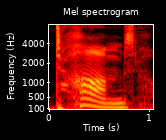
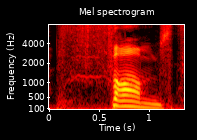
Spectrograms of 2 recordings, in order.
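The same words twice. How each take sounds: First: The word begins with a hard T sound. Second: The word begins with a soft th sound.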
